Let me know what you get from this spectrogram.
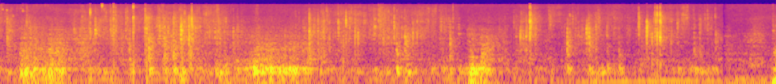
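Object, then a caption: Pressed gym chalk block. A light blue block of pasted gym chalk (magnesium carbonate) sits in a pile of chalk powder, with a larger glittery block behind it, as both hands press down with fingertips and thumbs to crush and crumble it. The result is a continuous soft, muffled crunching and crackling, heavy in low rumble, with brief brighter crumbly bursts as pieces give way.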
